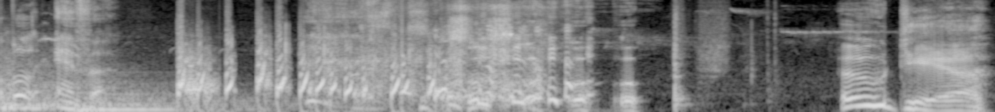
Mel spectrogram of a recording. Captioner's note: all laugh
